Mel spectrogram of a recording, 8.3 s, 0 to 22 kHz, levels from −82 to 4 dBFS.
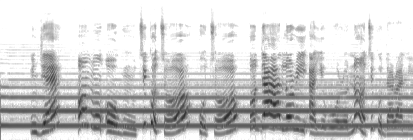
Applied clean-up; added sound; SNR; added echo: none; Wind instrument, woodwind instrument; 4 dB; none.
